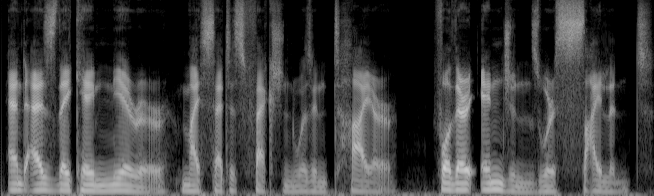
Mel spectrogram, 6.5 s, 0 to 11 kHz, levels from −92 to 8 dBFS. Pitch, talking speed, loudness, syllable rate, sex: 90 Hz, 130 wpm, -22 LUFS, 4.0 syllables/s, male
